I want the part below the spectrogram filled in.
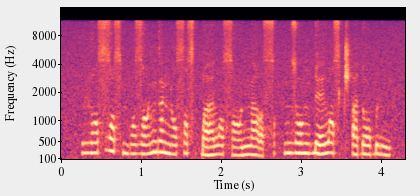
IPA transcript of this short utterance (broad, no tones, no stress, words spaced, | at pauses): vesˤzˤɤsˤ mbezˤaŋɡaŋ esˤesˤ k͡palɤsˤ ɤ ŋasˤ | nzɔŋ ɗɛlasˤ t͡ʃʼaɗɔɓəŋ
